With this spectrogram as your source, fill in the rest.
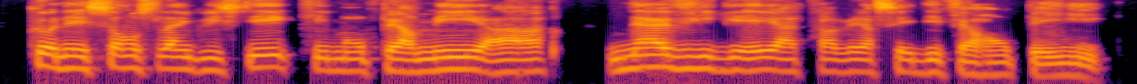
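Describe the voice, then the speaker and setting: With an American accent, a man speaks at a very slow pace in a dark, mellow tone, his pitch fairly high with ordinary variation, the sound dry and close with no echo over a quiet background. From California, US. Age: 70s. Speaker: cancer patient, retired school administrator. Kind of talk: patient testimony in webinar. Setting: online webinar.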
